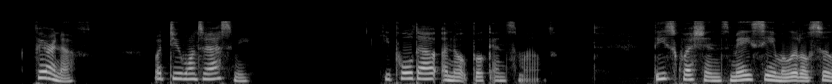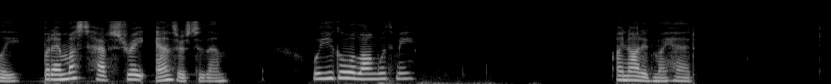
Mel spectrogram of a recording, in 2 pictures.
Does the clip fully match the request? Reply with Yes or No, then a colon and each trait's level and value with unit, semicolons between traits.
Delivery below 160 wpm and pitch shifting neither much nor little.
No: average, 150 wpm; wide, 7.3 semitones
